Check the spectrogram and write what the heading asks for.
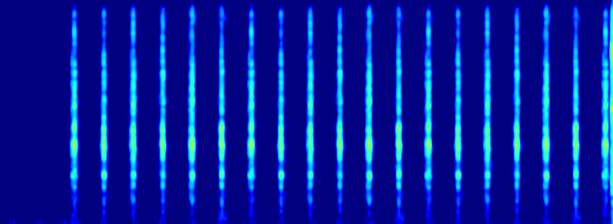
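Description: Countdown-timer clock ticking sound effect: quick, even ticks about four to five a second, starting about half a second in.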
